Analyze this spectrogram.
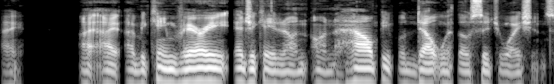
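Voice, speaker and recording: Fairly low pitch from a man at a moderate pace, fairly even intonation, dry, close sound with no echo. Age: 60s. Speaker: fitness enthusiast with Parkinson's disease. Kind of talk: casual interview. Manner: halting, frequent repetitions.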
